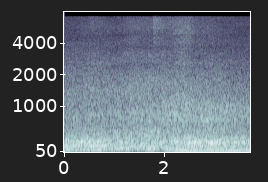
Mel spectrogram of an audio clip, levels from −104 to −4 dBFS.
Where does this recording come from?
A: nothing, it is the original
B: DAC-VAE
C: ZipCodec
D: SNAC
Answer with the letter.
A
